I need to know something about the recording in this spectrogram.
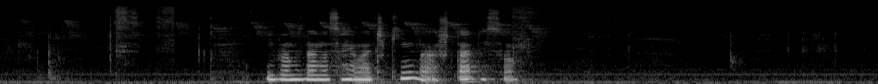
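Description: Satin ribbon rustles softly as hands fold and pinch it.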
